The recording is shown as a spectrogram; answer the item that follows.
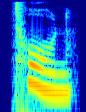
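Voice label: "torn", English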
